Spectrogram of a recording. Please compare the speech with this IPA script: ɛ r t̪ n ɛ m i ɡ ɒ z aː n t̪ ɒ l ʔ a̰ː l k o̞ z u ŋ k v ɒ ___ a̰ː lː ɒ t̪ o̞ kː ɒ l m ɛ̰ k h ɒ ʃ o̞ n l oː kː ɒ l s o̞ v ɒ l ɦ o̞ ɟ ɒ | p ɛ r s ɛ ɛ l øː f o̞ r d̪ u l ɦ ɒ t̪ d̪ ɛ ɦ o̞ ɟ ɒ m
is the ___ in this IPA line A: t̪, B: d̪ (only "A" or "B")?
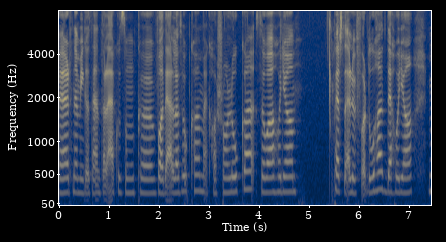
B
